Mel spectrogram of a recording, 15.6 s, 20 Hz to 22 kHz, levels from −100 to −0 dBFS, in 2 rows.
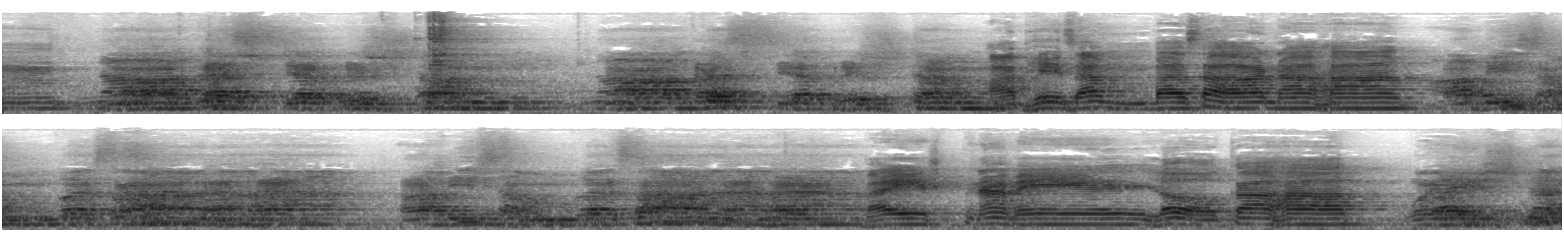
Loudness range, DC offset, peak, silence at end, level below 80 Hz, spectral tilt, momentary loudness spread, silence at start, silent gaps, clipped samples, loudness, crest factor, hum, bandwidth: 4 LU; under 0.1%; 0 dBFS; 0 s; -48 dBFS; -4.5 dB/octave; 8 LU; 0 s; none; under 0.1%; -16 LUFS; 16 dB; none; 16 kHz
